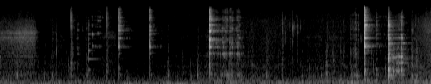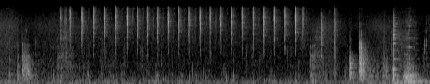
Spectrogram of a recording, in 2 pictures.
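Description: Knife and fork clinking and scraping on a china dinner plate as a man eats, with scattered sharp clicks and a fast run of light ticks for a few seconds in the middle. Duller chewing sounds come near the end.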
